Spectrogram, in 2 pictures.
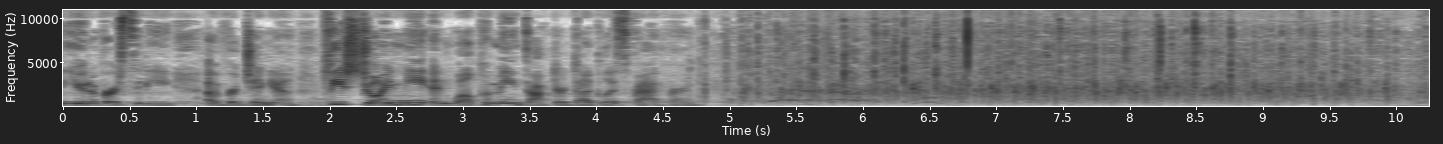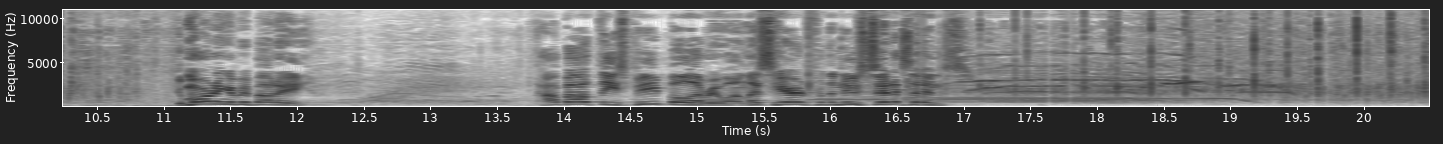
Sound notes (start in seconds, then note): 9.8 applause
